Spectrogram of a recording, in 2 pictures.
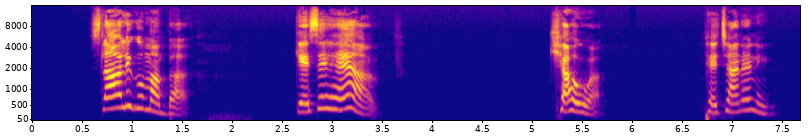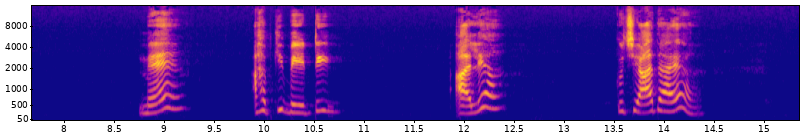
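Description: A young woman speaks expressively into a microphone in short phrases with pauses.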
